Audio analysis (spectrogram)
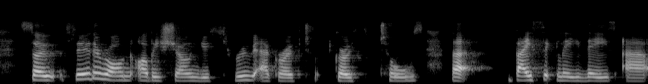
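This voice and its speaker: This is a woman speaking. She talks in a New Zealand accent. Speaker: online marketing trainer. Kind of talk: screen-share tutorial. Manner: casual, many fillers.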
